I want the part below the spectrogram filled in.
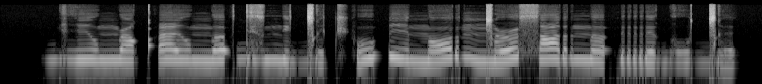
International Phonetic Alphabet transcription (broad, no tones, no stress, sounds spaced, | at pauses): ɡʱ i u̯ ŋ ə˞ qʼ iː u̯ ŋ əː ʔ dʲ u z nʲ ɛ ɡ͡ǀ ɪ t͡ʃʼ u ʔ iː n ɔ r ŋ͡ǀ ə˞ s ɑ r n əː ʔ rʲ ʌ ɡʱ u ɡ͡ǀ ɪ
